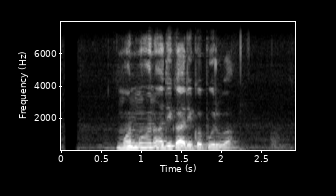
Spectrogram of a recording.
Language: Nepali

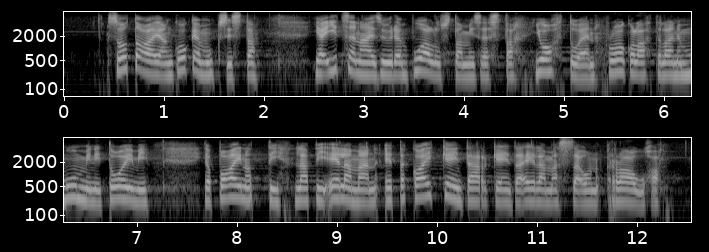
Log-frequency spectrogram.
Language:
Finnish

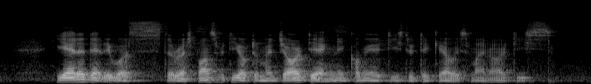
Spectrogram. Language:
English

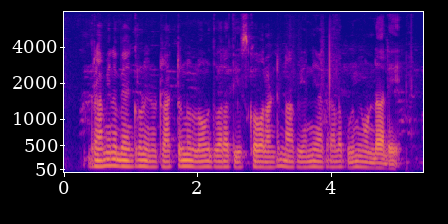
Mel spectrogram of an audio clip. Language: Telugu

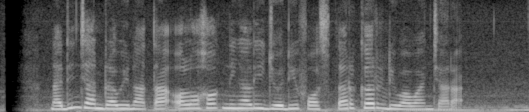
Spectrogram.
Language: Sundanese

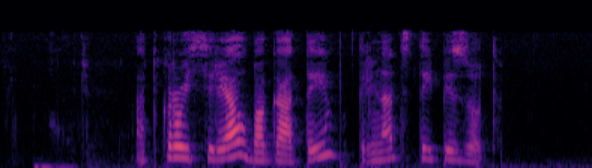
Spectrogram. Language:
Russian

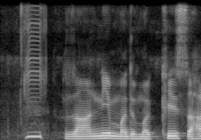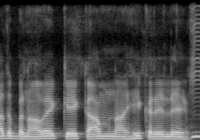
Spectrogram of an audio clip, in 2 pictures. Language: Bhojpuri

